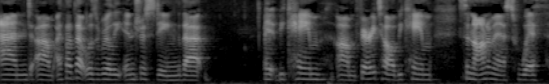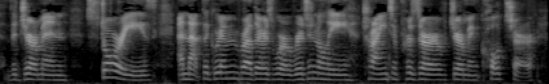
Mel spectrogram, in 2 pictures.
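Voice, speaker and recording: American woman hosting, lower-pitched voice. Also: fairly even intonation, moderate pace, fairly bright tone. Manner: encouraging, prompting with questions. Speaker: podcast host. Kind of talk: casual educational discussion.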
